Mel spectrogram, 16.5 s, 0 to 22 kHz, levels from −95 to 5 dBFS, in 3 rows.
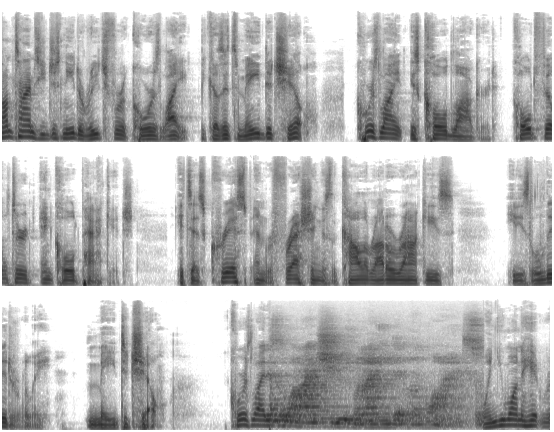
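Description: A short speech recording has a switch to a distant microphone from 13.69 s to 15.82 s. The sound abruptly turns roomy and hollow, loses low end, and carries room noise around 25 dB below the speech, while the overall level stays roughly the same. It snaps back just as suddenly at 15.82 s. The likely cause is that the close microphone dropped out or was left out of the mix for that stretch, leaving only a farther pickup such as a camera microphone.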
